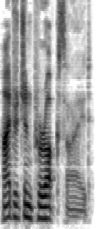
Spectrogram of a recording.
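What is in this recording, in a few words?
"hydrogen peroxide", British English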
